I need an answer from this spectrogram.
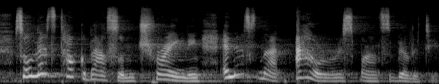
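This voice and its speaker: There is noticeable background noise behind this woman's voice. Her pitch swings very widely. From Tennessee, Nashville. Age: 60s. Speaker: retired teacher and political activist. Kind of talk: public comment at town hall. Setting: town hall meeting with audience. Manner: animated.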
